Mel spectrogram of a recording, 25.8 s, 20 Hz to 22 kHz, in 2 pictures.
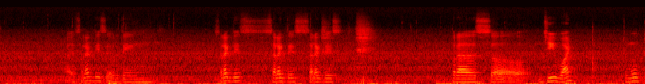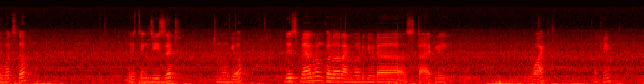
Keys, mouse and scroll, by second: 0.1-1.5 middle drag, 1.5 click, 2.5 click, 2.8-3.5 middle drag, 3.5 click, 3.7-4.1 scroll up 3, 4.2-5.4 middle drag, 5.4 shift+click, 6.2 shift+click, 6.6-7.1 scroll down 5, 7.3-10.8 shift+middle drag, 10.8 g, 11.6 g, 15.8 g, 18.2 click, 20.9 click, 24.4-25.0 shift+middle drag, 24.9 scroll up 7.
